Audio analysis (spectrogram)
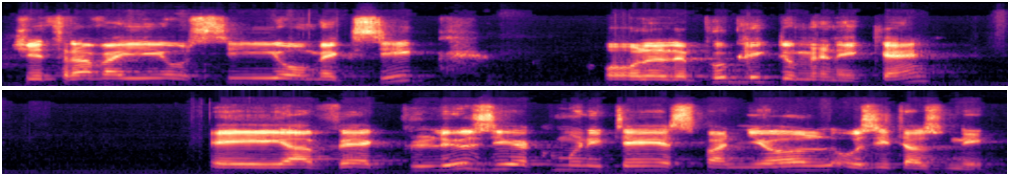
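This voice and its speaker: A priest with an American accent and English as his first language, answering interview questions slowly and haltingly, with restarts. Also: fairly high pitch, sharp tone. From United States (Missouri). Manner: slow, halting, with restarts and searched-for words. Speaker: rector of a shrine, priest.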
